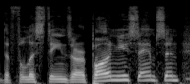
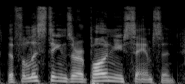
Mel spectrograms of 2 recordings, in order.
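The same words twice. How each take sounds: First: Raised call, the name jumping high; mock alarm, rising on Samson; crying out. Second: Urgent raised warning call, rushed; mock alarm call to wake him; crying out. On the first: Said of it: "She cries out". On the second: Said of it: "she cries out".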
